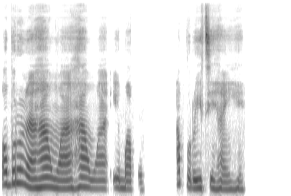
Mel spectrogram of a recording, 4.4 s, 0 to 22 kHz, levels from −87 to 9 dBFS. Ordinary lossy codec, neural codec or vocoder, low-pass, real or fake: none; none; none; real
